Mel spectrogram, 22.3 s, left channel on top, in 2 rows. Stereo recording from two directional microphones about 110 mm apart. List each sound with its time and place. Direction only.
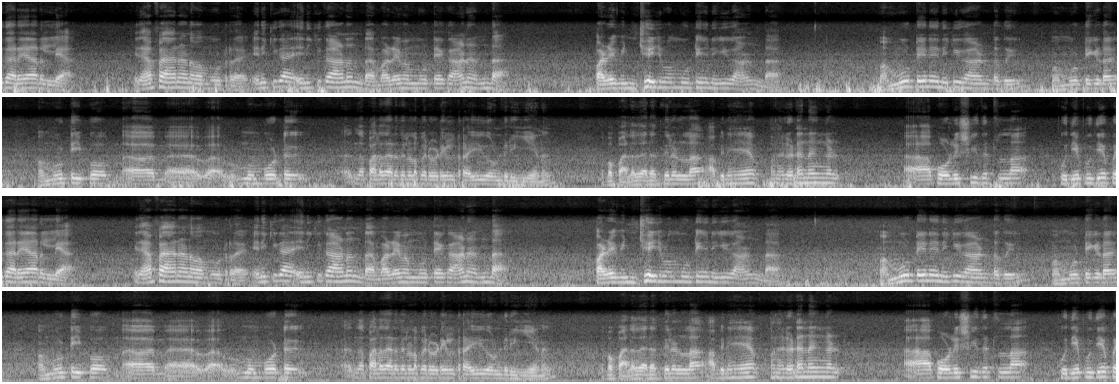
0.0 s speech: 30° left (ahead or behind)
8.8 s speech: 40° left (ahead or behind)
